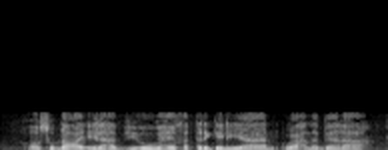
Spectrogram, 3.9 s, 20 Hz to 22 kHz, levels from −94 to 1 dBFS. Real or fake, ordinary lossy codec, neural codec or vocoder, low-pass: fake; none; codec, 16 kHz, 2 kbps, FunCodec, trained on LibriTTS, 25 frames a second; 5.4 kHz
